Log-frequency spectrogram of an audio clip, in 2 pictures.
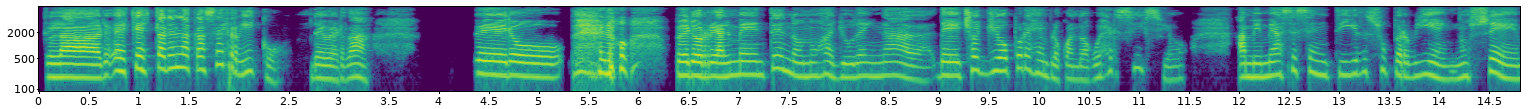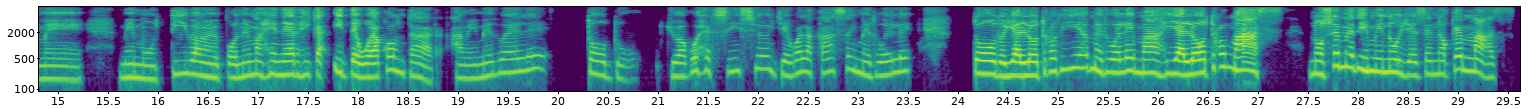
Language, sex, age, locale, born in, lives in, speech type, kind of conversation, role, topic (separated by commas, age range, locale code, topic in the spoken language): Spanish, female, 45-49, es-CL, Venezuela, Portugal, conversation, unstructured, none, ¿Cómo te sientes cuando alguien cercano tiene problemas de salud por falta de ejercicio?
